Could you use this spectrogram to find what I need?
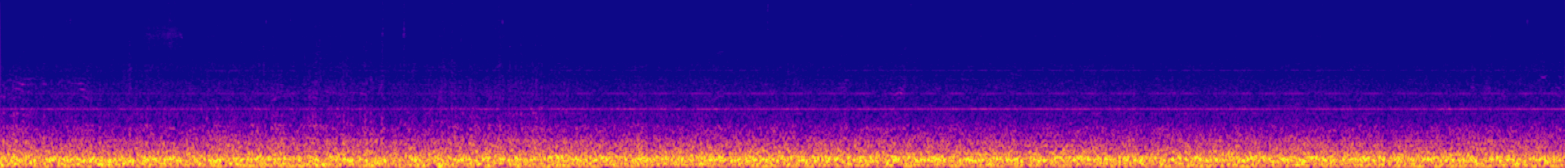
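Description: Airliner wheels rumble over the runway.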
